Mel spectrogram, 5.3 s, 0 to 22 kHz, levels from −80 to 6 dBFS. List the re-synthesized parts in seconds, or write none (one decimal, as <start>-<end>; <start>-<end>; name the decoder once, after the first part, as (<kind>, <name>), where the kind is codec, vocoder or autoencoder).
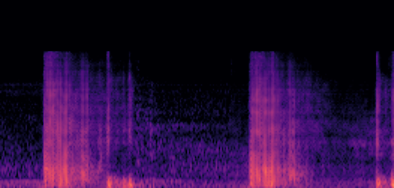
0.5-1.8 (vocoder, Vocos); 3.1-5.3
